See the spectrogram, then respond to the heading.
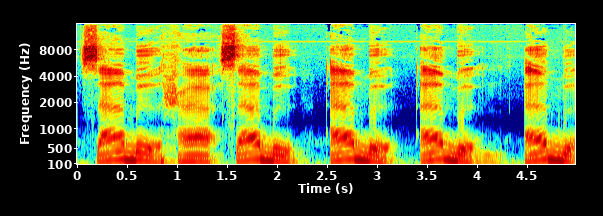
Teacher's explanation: sabeha Sabe Abe Abe langsung mantul gitu jangan ditahan dulu kemudian pantulannya itu untuk huruf ba tidak Sabe Sabe atau Saba tapi mantulnya itu ke e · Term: Qalqalah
